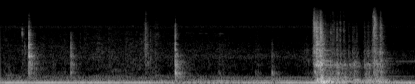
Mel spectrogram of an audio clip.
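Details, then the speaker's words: 1986 Chevy C10 junkyard pickup, push-button start: a few isolated clunks from the starter with a low hum behind them, but no cranking; the starter tries to engage and the engine seems locked up. "okay uh the starter tried to engage but didn't do anything"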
